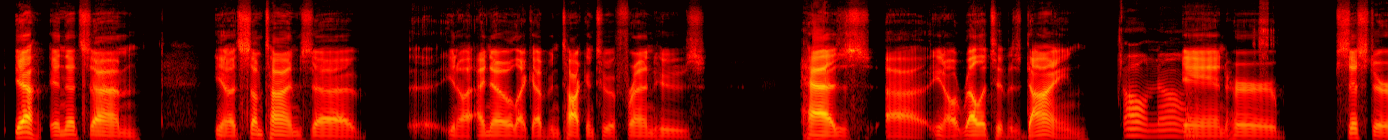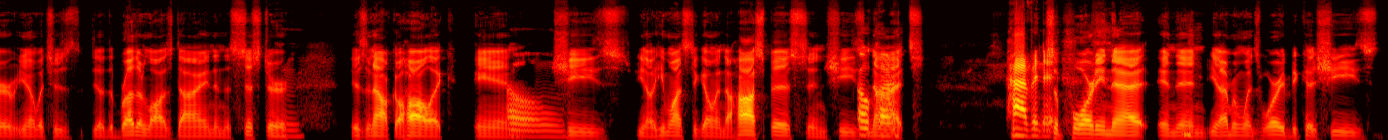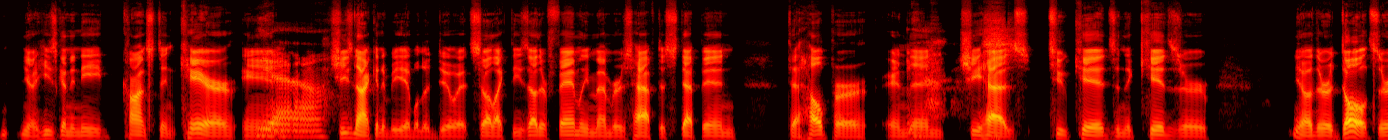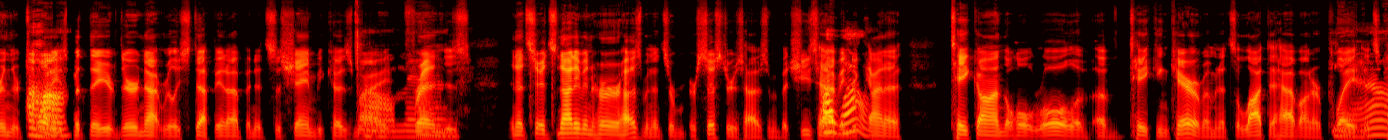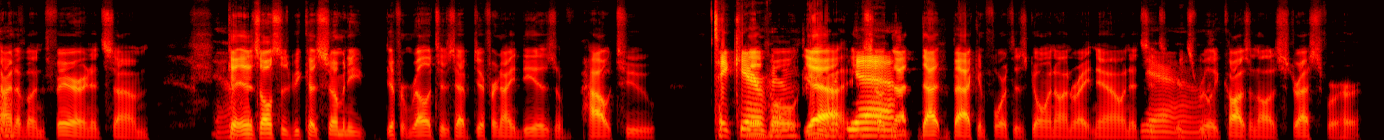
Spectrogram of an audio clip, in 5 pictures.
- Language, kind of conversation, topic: English, unstructured, What helps families stay connected and resilient during difficult times?
- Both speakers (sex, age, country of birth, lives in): female, 30-34, United States, United States; male, 55-59, United States, United States
- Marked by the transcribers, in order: other background noise; scoff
